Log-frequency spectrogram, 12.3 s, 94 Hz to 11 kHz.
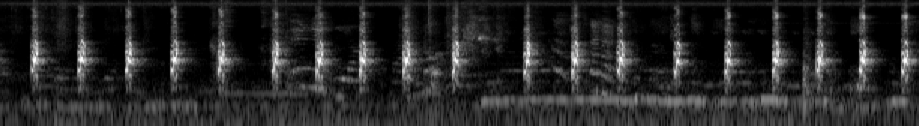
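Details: White-breasted waterhen luring call: a long, even series of about twenty harsh, abrupt notes repeated roughly every 0.6 seconds, with a faint droning hum in the background.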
